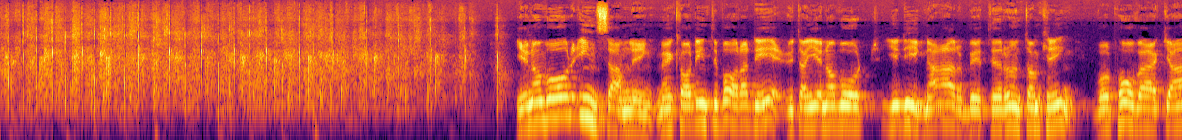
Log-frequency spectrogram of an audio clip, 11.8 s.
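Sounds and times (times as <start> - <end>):
audience applause: 0.0 - 5.2
speech: 5.2 - 11.8.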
